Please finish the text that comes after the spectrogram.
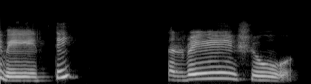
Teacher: ವೇ ದೀರ್ಘ ಇದೆ, ವೇತ್ತಿ ತವತ್ತಿದೆ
